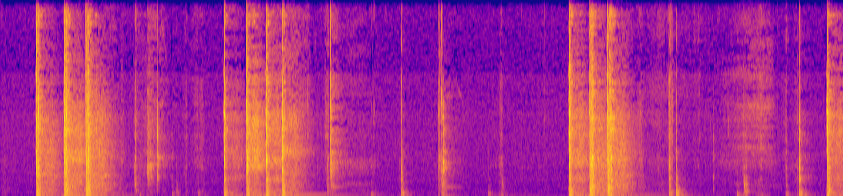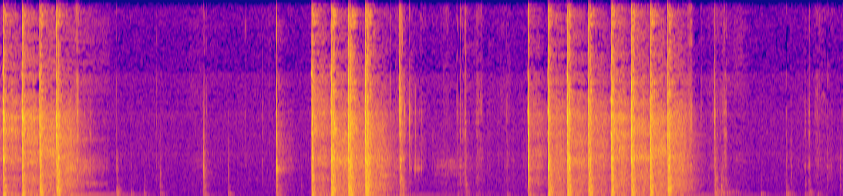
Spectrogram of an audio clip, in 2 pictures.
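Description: A wood chisel is struck repeatedly to cut a mortise for a marking gauge arm. Groups of sharp, close mallet blows alternate with brief pauses, and there is no talking.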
